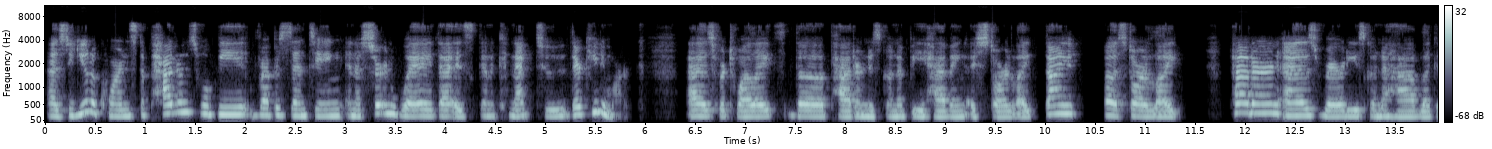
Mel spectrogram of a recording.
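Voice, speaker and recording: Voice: mid-range voice, normal speed, dull audio. A narrator of ambiguous sex whose voice runs through a voice changer, giving a chatty, earnest scripted video narration as an artist hosting their own channel. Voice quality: voice run through a voice changer, artificial-sounding. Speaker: host, digital artist. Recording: music behind the voice. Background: background music.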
